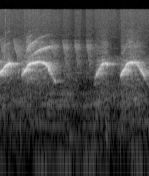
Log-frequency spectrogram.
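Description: A cockatiel whistling: four clear notes, each rising and then falling in pitch, in two pairs about a second apart.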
